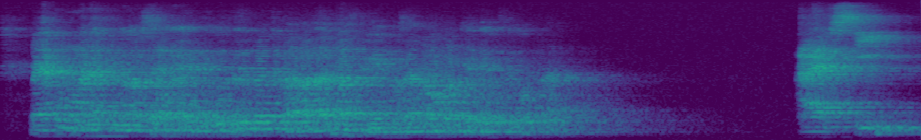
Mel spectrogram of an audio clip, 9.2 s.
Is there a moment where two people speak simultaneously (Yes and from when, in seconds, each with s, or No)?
Yes, from 0.7 s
